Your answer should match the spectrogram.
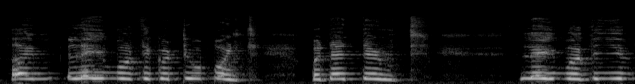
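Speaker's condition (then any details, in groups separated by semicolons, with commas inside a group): Cerebral palsy; voice described as unusual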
